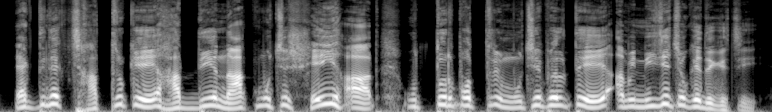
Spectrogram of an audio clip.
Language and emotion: Bengali, disgusted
